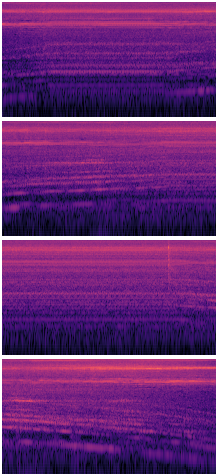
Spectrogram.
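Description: A small motor-driven machine spinning up, running at a steady pitch for several seconds, then winding down, its pitch falling away near the end.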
